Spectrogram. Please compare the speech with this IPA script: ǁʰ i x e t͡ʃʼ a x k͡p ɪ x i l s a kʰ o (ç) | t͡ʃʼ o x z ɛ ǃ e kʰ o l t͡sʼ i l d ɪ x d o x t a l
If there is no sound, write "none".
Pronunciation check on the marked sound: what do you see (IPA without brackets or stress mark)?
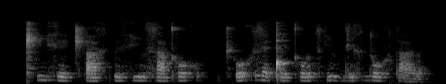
x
